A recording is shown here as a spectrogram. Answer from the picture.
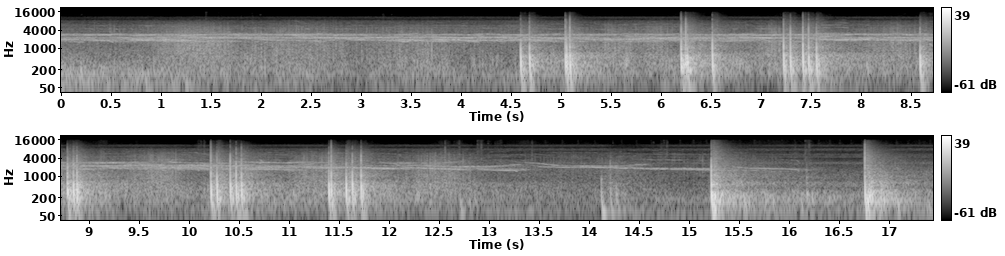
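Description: Fireworks display: a dozen or so sharp booms of shells bursting, often in quick pairs, starting a few seconds in and with two more near the end. Under the booms runs a continuous high, wavering whistling that slides down and fades away about three-quarters of the way through.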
